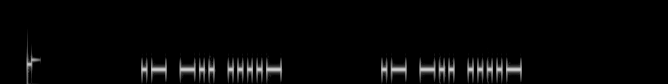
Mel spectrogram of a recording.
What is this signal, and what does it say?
Morse code, heard as a keyed tone, about 25 wpm, 700 Hz. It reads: AD4 AD4
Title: USA Call Sign Prefixes - Repeated 2x - 25wpm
